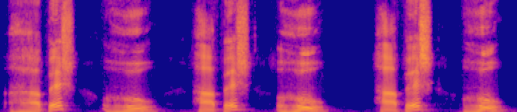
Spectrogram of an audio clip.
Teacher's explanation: হবে যেমন হা পেশ হু হা পেশ হু আর এটা হল হলকের শুরুতে থেকে মোটা করে উচ্চারণ হবে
